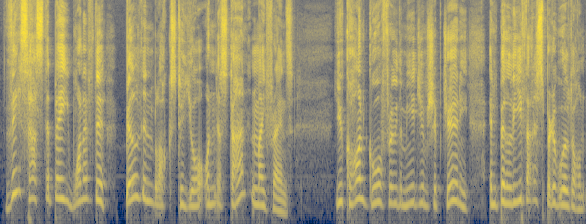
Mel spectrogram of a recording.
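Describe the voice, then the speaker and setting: Hoarse male spiritual teacher, slightly raised pitch, earnest and emphatic direct address. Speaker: mediumship teacher. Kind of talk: direct-to-camera teaching talk.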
